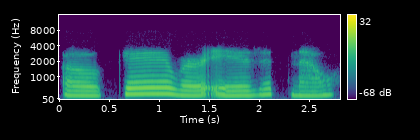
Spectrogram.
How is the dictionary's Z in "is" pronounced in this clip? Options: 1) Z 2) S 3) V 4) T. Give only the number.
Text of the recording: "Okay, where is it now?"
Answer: 1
